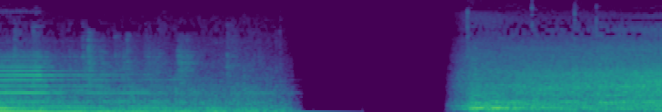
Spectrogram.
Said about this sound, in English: Car drives down street at night.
